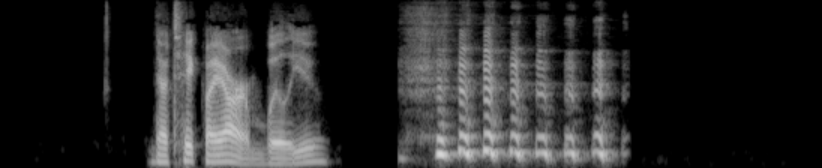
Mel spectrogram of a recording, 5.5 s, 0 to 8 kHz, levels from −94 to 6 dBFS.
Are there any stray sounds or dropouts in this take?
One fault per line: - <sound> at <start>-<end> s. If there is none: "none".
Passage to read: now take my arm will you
- laugh at 2.7-4.2 s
